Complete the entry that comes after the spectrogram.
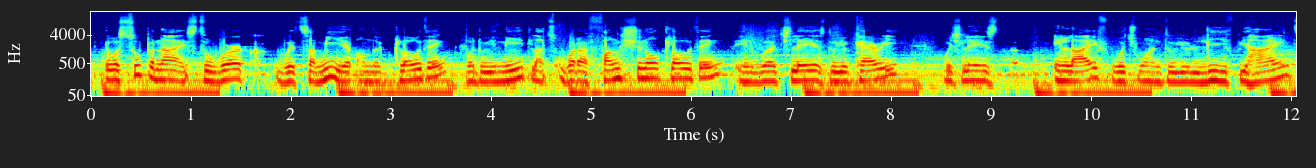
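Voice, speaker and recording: Gravelly-voiced man over music. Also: a little high. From Somalia. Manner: thoughtful, searching for words, non-native English phrasing. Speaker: choreographer. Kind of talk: reflective interview talk. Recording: music playing clearly behind.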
